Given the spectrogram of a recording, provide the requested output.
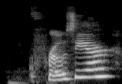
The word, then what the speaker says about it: crozier: No, it's the Crozier.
